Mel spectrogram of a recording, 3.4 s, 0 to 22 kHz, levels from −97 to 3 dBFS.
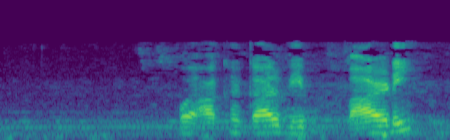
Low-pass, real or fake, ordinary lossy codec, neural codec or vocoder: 7.2 kHz; real; MP3, 32 kbps; none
